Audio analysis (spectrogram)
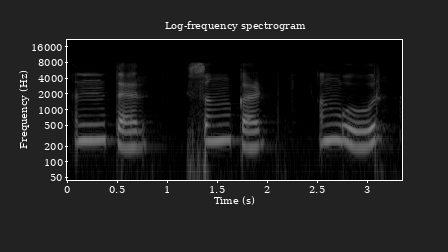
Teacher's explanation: अनुस्वार ध्वनि नाक से निकलती है इसका जो उच्चारण होता है वह नाक से होती है और इसका प्रयोग स्वर्ग के बाद होता है जैसे अंतर संकट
